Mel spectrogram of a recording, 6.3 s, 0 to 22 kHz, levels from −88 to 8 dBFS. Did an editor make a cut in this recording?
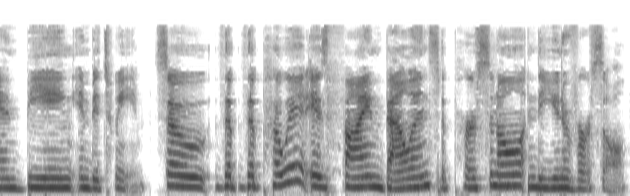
yes; 5 cuts; at 1.5 s, 2.4 s, 3.3 s, 4.4 s, 5.3 s

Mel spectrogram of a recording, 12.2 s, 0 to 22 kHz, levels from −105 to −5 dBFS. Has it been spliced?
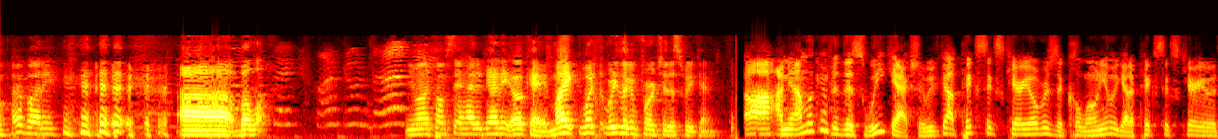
yes; 2 cuts; at 5.9 s, 8.3 s

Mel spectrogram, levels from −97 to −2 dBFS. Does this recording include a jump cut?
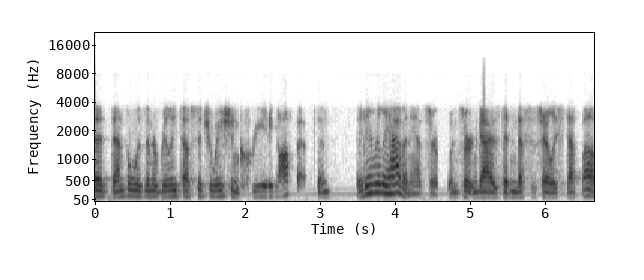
yes; 1 cut; at 4.6 s

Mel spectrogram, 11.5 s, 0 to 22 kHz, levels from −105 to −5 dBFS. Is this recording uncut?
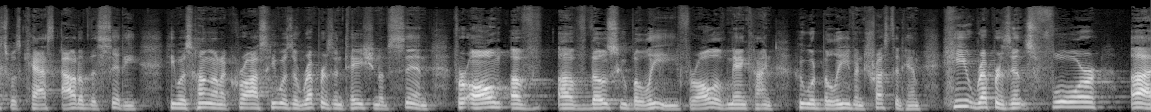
yes; 0 cuts

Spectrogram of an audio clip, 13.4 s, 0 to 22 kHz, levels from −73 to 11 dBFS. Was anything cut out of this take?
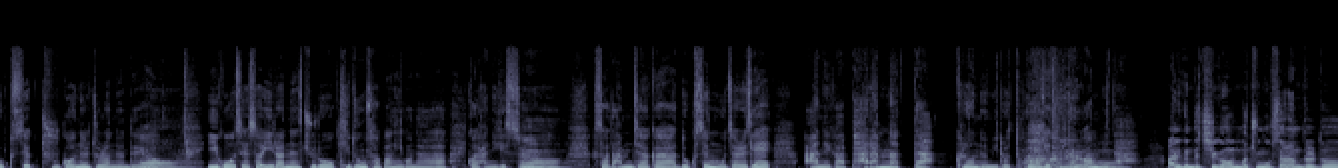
yes; 3 cuts; at 3.0 s, 4.7 s, 7.5 s

